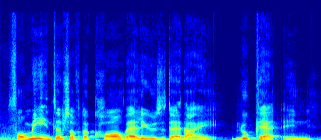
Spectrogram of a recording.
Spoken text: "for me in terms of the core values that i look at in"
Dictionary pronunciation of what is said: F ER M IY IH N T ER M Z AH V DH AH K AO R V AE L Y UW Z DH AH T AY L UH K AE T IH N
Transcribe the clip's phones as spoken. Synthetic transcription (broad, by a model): F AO M IY IH N T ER M S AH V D AH K AO L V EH L Y UW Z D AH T AY L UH K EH T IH N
